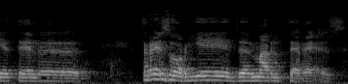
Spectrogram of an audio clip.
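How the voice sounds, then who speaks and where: A woman with a Hungarian accent speaks at a fairly low pitch with ordinary pitch variation. Audible room echo and noticeable background noise surround her voice. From Czechoslovakia, Hungarian-speaking family (southern Slovakia). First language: Hungarian (speaking French). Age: 70s. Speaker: Holocaust survivor. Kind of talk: testimony interview. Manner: hesitant, with frequent fillers.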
